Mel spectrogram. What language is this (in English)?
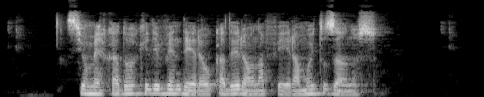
Portuguese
